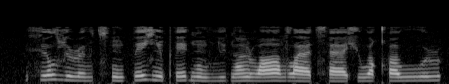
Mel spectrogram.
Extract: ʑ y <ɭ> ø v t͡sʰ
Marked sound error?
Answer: no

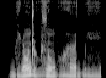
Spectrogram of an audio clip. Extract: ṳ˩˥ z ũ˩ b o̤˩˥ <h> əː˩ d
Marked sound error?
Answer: yes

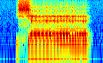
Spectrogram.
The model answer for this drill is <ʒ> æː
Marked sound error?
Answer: yes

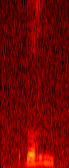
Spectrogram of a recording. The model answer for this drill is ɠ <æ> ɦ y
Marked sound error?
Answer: yes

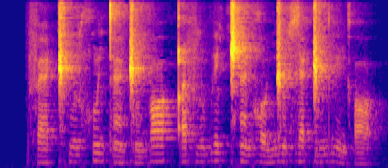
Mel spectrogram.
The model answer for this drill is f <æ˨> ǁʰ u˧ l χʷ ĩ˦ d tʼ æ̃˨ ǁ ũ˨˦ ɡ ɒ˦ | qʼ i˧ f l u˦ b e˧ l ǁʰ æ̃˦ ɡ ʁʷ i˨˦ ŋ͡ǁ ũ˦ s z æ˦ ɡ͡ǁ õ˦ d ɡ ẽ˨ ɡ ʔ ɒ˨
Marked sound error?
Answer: yes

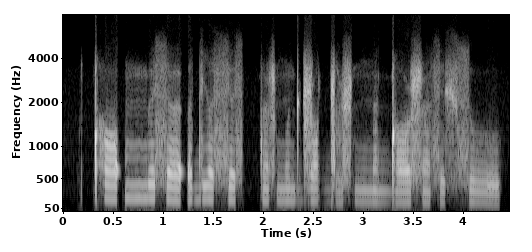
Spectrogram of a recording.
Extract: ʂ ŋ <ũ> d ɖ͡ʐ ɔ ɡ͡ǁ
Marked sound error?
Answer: no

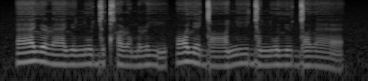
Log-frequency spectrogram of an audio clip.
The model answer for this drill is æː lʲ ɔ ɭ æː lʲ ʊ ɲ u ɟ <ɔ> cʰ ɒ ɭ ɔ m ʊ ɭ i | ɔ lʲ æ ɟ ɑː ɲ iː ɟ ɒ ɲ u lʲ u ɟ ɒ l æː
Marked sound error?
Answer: yes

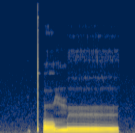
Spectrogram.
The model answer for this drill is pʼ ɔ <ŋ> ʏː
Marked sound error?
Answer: yes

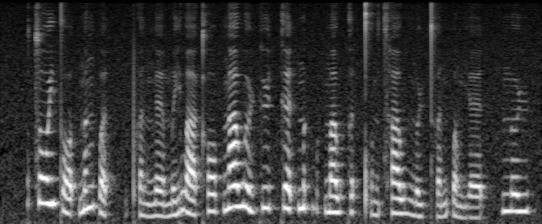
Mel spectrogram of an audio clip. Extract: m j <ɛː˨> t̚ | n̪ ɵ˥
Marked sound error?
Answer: no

